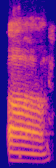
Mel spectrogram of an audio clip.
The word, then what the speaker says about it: kuso: Kuso. It's like kuso is how you say it.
